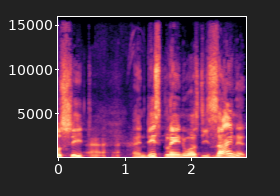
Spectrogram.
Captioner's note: panelist chuckles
